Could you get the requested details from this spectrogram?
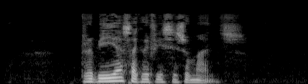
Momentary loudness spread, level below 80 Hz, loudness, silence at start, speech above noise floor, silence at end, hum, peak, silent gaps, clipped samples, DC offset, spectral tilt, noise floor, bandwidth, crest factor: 17 LU; -52 dBFS; -22 LUFS; 0.8 s; 42 dB; 0.65 s; none; -8 dBFS; none; under 0.1%; under 0.1%; -5 dB/octave; -64 dBFS; 11.5 kHz; 18 dB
